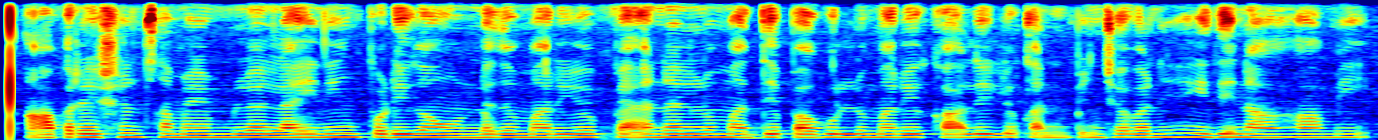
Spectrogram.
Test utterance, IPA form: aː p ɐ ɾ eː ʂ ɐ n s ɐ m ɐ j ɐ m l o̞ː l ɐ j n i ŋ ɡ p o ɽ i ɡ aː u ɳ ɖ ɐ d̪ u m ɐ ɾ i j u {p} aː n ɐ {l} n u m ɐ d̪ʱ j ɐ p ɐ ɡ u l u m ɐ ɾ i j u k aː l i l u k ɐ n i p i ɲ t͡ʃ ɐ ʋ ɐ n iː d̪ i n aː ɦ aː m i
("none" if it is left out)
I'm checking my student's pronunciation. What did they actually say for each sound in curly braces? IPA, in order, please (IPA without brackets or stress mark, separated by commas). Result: p, l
